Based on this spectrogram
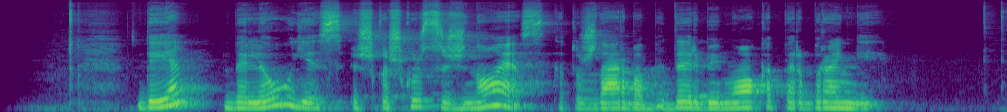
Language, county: Lithuanian, Alytus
